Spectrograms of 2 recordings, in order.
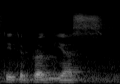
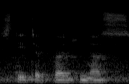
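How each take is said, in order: First: The cluster is pronounced like 'gy'. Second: The cluster is pronounced like 'jn'. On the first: "the Bengali is Gya, it's like GY. So I say Pragyas" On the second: "instead of saying stita prajnas"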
